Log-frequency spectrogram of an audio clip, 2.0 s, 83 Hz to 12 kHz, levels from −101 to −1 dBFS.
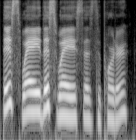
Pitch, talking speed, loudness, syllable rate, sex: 205 Hz, 205 wpm, -17 LUFS, 4.3 syllables/s, female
